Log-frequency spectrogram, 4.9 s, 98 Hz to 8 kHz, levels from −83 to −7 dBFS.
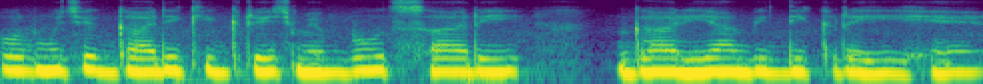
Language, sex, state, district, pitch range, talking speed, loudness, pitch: Hindi, female, Arunachal Pradesh, Longding, 180-195 Hz, 160 wpm, -12 LUFS, 190 Hz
